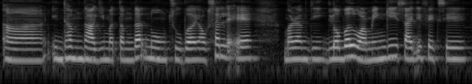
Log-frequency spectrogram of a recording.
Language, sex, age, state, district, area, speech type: Manipuri, female, 45-60, Manipur, Imphal West, urban, spontaneous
